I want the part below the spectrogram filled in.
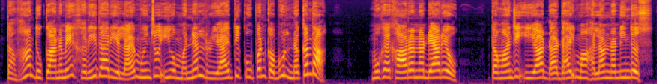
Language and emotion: Sindhi, angry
